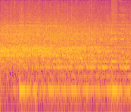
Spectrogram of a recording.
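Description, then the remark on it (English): An audience claps their hands in a dense, steady wash of applause with crowd noise mixed in, holding loud and even throughout, with no clear voices. “All the people who are walking into a season of success, clap your hands.”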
